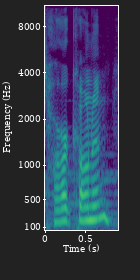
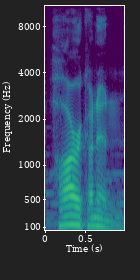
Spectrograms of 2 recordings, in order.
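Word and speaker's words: Harkonnen: I mean I I kind of like it maybe a little better pronounced Hark Conan. Harkon like hard Conan.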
